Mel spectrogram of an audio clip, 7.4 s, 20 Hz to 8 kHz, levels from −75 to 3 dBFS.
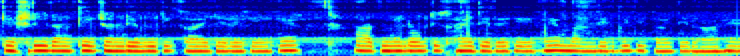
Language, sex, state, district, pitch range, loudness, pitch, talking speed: Hindi, female, Maharashtra, Mumbai Suburban, 210-225 Hz, -13 LUFS, 220 Hz, 170 wpm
